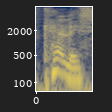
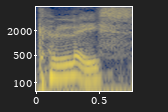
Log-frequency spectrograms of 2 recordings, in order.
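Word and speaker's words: Kelis: think it's definitely pronounced kise it's kise like police isn't it kce police so if you that's a handy tip to remember kce it rhymes with police yeah that's that's the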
